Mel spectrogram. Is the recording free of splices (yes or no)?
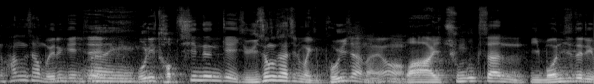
no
